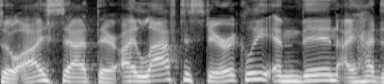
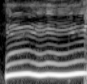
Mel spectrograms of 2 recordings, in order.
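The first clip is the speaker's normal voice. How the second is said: much higher, louder hooting whoop; mock whoop; 6 dB louder than usual. The narrator imitates the driver whooping at him, much higher and louder. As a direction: let out a goofy whoop. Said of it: "like that".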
